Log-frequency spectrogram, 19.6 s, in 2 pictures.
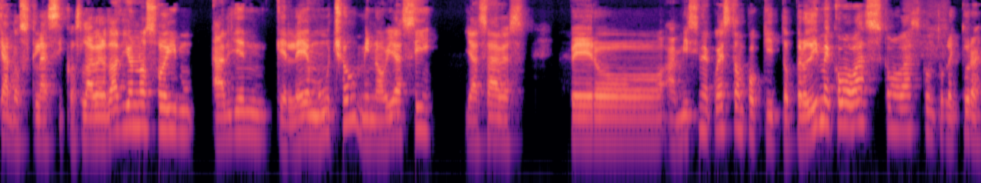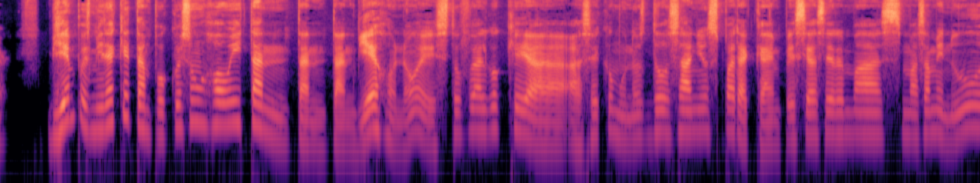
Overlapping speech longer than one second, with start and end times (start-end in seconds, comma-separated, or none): none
